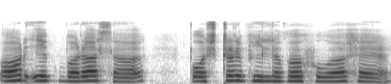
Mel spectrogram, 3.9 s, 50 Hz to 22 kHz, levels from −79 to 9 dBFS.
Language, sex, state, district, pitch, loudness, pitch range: Hindi, female, Bihar, Patna, 210 Hz, -17 LUFS, 200-220 Hz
